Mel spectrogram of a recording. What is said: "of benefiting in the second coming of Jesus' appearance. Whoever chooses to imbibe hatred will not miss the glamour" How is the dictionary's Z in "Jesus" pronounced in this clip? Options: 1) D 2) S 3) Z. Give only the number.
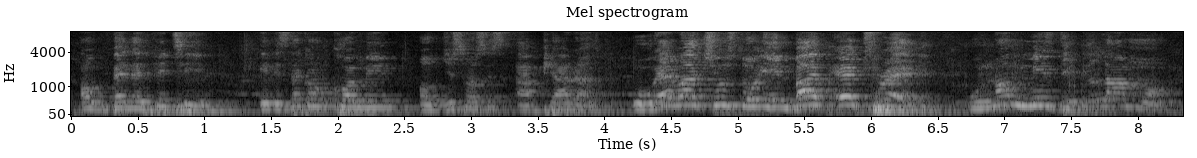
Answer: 2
